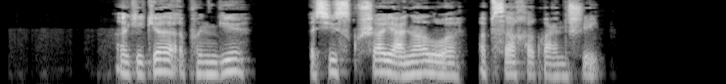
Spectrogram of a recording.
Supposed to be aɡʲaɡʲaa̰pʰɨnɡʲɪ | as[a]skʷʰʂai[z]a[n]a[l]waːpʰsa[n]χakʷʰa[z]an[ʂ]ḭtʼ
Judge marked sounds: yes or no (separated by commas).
no, no, yes, yes, no, no, yes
